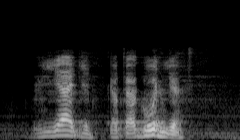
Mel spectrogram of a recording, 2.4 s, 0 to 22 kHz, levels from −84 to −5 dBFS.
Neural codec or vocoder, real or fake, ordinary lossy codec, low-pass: codec, 24 kHz, 1 kbps, SNAC; fake; none; 5.4 kHz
